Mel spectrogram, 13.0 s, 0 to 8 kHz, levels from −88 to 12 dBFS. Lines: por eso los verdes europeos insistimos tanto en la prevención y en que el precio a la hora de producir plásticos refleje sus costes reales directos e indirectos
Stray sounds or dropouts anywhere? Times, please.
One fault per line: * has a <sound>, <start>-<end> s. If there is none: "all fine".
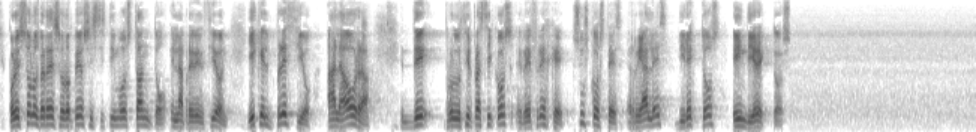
all fine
